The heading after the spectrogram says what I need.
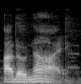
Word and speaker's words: Adonai: object lesson would be when the word Yud He Vav He is written in the Torah and we pronounce the name Adonai. So it's written one way in the Torah, but we pronounce it or chant it using a different word.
